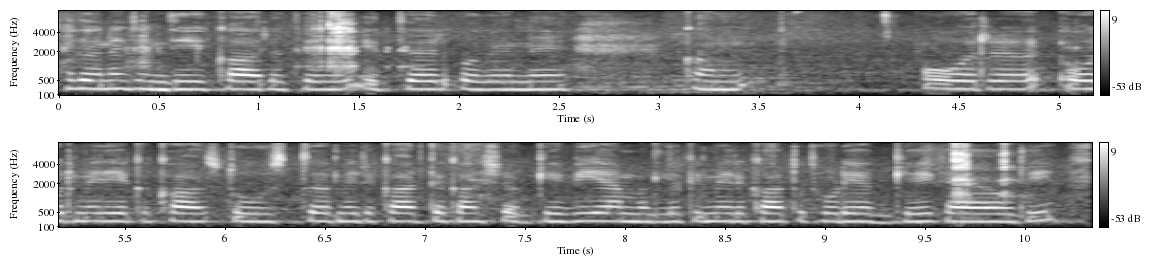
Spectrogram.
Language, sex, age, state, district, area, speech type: Dogri, female, 18-30, Jammu and Kashmir, Jammu, rural, spontaneous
